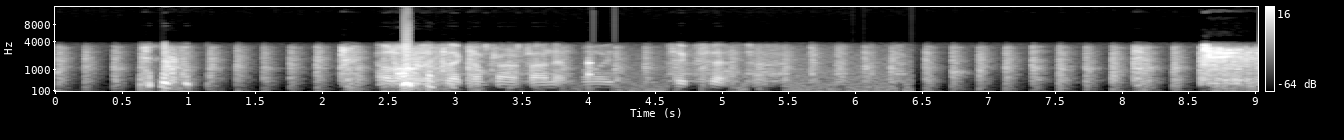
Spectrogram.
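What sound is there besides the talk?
hammering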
